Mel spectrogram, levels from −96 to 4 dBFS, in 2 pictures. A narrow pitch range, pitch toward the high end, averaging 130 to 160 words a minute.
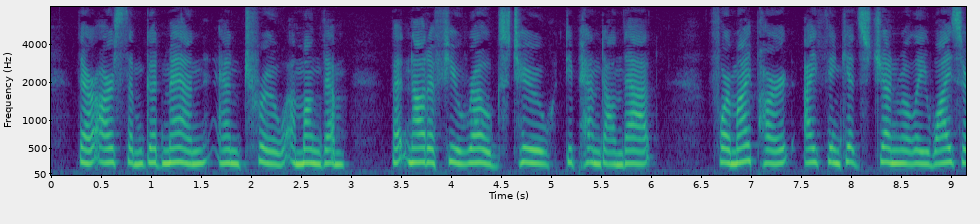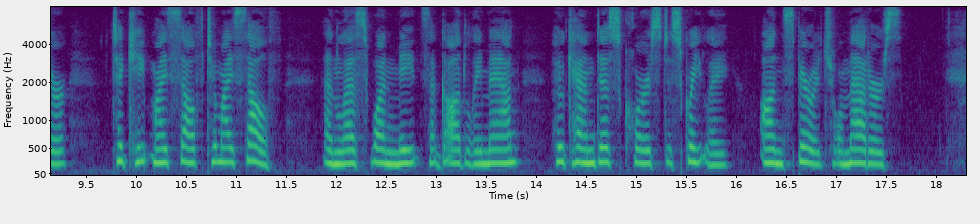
Yes: narrow, 1.9 semitones; high, 235 Hz; average, 145 wpm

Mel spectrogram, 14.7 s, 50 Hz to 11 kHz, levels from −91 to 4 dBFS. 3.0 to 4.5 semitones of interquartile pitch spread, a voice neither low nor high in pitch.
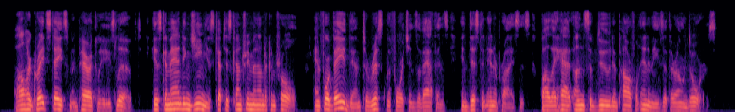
No: average, 3.9 semitones; low, 125 Hz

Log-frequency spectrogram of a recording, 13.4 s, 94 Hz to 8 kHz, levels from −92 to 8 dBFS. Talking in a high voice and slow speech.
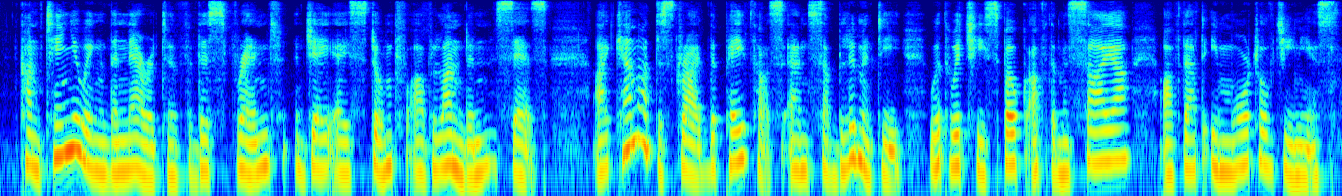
No: medium, 175 Hz; slow, 125 wpm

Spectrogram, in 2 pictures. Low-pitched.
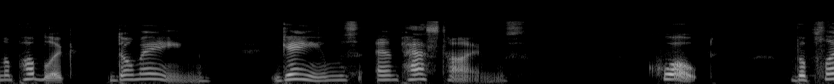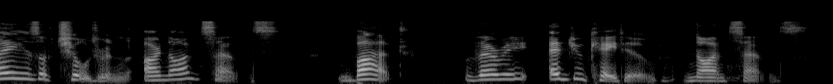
No: high, 230 Hz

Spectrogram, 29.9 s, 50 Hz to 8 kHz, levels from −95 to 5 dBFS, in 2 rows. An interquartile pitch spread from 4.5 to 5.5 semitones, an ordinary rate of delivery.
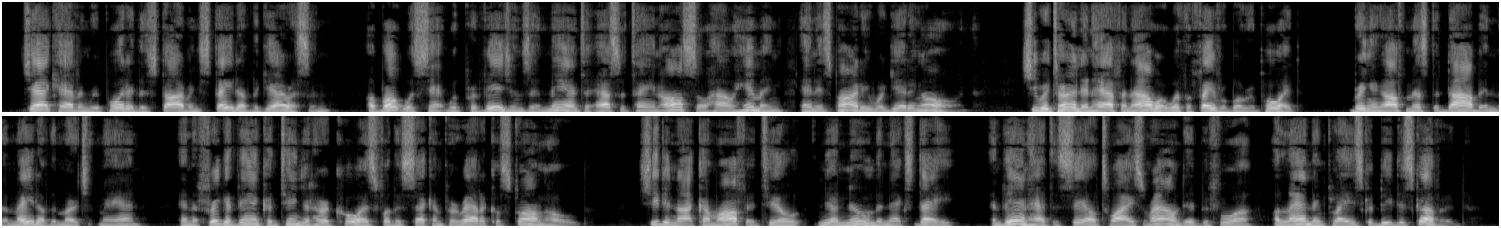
No: average, 3.7 semitones; average, 170 wpm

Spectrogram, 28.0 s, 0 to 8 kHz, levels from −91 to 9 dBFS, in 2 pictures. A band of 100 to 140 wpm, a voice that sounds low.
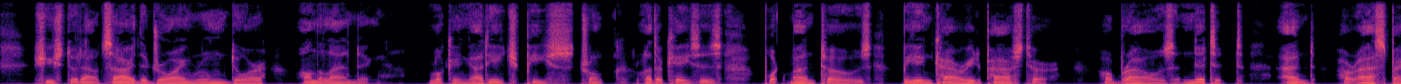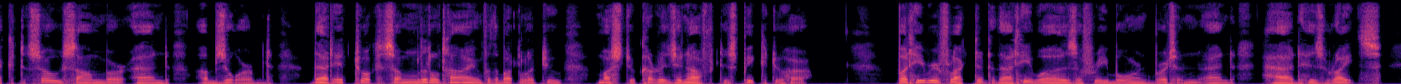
Yes: slow, 135 wpm; low, 130 Hz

